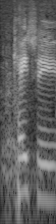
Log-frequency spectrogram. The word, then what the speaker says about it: Caissie: As you can see, Casey is the way her name is pronounced, but it is not spelled that way because it's an anglicized version of what is basically a French name.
